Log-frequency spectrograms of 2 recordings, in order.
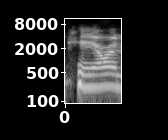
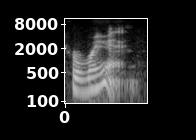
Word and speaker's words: Corinne: my characters you know some people say are you saying Karen I said no I said Corinne and and that's what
